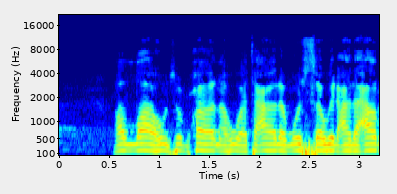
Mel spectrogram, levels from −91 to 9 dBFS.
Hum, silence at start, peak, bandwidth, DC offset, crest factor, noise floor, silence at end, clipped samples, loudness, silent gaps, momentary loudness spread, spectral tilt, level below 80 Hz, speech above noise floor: none; 0.55 s; -10 dBFS; 11 kHz; under 0.1%; 14 dB; -61 dBFS; 0 s; under 0.1%; -25 LUFS; none; 5 LU; -8.5 dB/octave; -46 dBFS; 37 dB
